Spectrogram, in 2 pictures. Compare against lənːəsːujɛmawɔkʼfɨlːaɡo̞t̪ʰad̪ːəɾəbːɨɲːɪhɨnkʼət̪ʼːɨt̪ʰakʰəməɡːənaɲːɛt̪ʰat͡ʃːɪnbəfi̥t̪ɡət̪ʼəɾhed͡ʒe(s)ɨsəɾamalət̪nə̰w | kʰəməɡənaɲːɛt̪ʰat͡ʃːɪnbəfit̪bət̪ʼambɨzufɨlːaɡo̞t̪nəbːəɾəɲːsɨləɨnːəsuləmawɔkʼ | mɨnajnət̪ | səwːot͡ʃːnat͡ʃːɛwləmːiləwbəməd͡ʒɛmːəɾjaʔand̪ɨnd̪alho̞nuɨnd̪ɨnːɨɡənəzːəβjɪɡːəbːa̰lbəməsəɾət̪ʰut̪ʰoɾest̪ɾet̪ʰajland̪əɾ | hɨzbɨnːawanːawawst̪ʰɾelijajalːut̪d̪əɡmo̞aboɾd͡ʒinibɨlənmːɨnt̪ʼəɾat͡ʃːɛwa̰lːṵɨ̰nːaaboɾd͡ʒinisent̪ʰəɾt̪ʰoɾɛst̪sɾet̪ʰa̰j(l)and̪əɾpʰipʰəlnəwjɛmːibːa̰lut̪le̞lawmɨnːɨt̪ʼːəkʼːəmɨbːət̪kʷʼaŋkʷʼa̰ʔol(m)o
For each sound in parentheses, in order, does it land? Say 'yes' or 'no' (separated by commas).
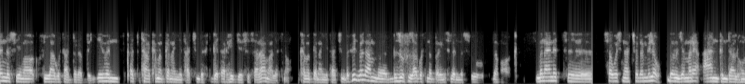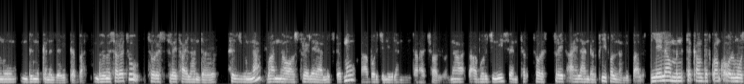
yes, yes, yes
